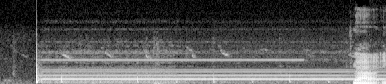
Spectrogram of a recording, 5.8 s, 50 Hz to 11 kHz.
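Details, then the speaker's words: DAT DA-313 power amplifier, microphone beside the speaker, one leg of the added supply filter electrolytic capacitor disconnected, no music playing: loud steady buzzing hum with a thin whine on top; factory noise fault from the missing filter capacitor. "Ya seperti tadi noisenya kencang ya keluar suar"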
